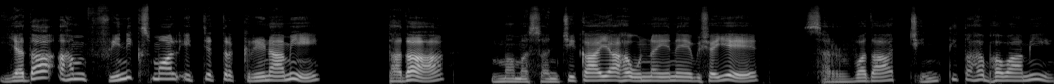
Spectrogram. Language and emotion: Sanskrit, fearful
